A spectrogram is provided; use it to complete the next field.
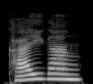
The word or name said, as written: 海岸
